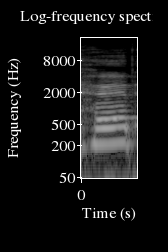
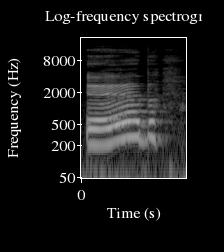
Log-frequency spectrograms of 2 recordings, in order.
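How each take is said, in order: First: The initial H is clearly sounded. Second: The initial H is silent. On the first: This is how it is said in the UK. "here the H in herb is pronounced" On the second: This is how it is said in many other countries. "in lots of other countries it's pronounced herb"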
